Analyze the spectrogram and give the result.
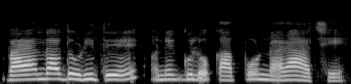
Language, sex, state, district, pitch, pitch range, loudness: Bengali, female, West Bengal, Cooch Behar, 220 Hz, 195-240 Hz, -17 LUFS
